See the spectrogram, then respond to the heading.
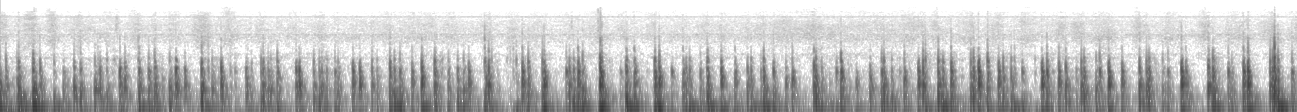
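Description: Long dark nails rapidly tap and poke the silicone ears of a binaural microphone, which are mounted on white plastic discs. The result is a dense stream of dull, low, muffled thumps and soft rubbery pokes that stop almost instantly, with no bright edge.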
